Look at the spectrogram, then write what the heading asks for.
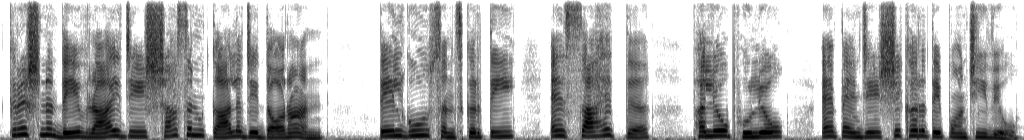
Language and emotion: Sindhi, neutral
